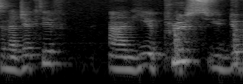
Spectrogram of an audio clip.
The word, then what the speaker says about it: plus: it for it yeah so if it's plus a quantity then you pronounce it if it's PL quality then you don't pronounce it and if it's PL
